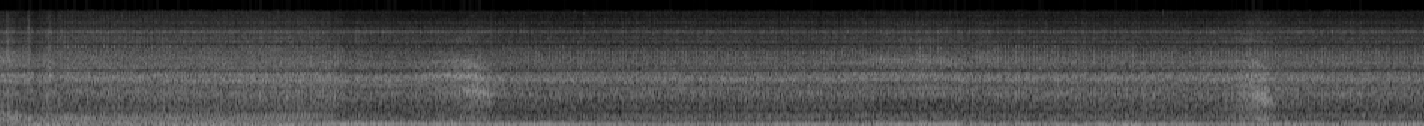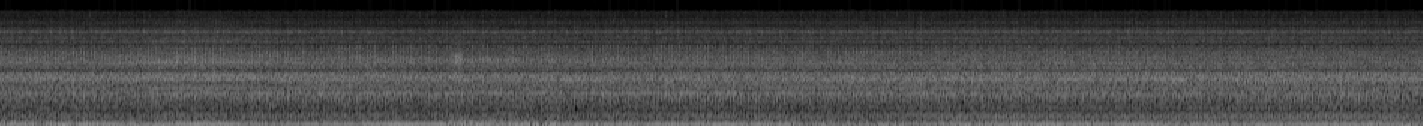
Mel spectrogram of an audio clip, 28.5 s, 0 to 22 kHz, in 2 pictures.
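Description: Honda Super Cub C125's air-cooled single-cylinder engine running steadily at cruising speed, with a constant low hum under wind and road noise. Two brief falling swishes stand out about 5 and 12.5 seconds in.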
